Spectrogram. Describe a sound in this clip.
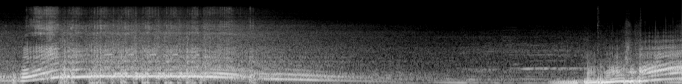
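A sports car engine revs loudly, then falls back and idles.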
